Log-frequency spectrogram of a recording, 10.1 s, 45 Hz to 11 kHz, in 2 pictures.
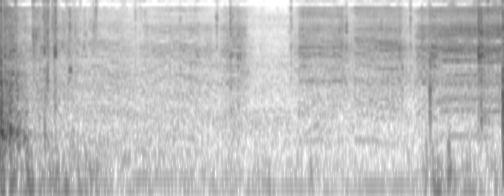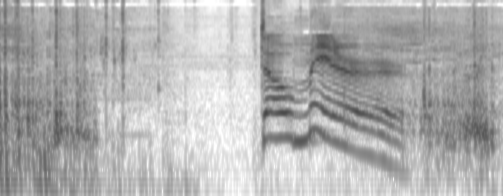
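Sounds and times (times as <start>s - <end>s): toy cars rattling down plastic slide: 0.0s - 6.5s, 8.9s - 10.0s.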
